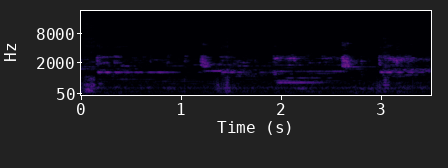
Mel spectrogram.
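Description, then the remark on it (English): Soft, high-pitched whistling snores from a small dog, a female puppy named Koa, nearly three months old, repeating in a steady breathing rhythm about every second and a half, with no voices. “There she goes. She's snoring, y'all.”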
